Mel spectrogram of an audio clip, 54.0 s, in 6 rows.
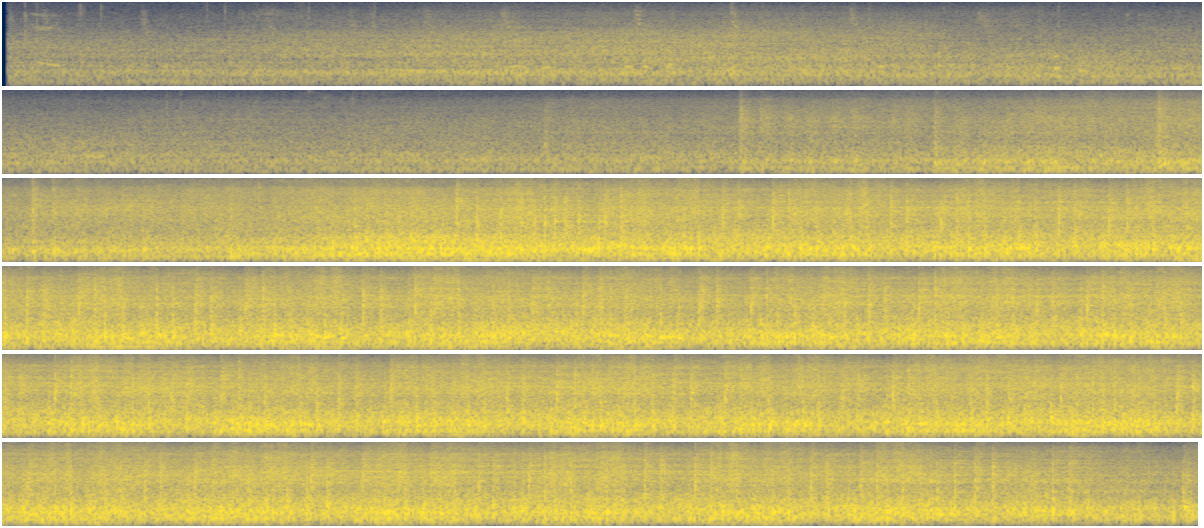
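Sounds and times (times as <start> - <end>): train passing: 0.1 - 53.9
train wheel clatter: 14.3 - 53.9.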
